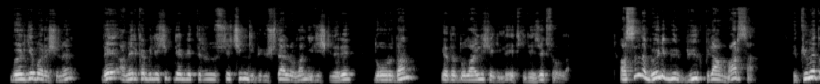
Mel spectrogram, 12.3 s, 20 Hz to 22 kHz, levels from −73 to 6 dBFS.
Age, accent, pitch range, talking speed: 60-79, native, 175-225 Hz, 125 wpm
